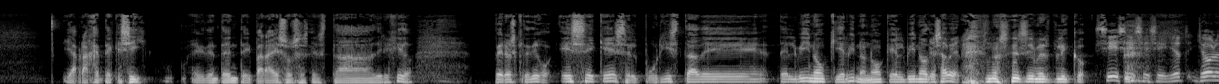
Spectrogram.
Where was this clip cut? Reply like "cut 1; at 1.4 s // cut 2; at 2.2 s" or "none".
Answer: cut 1; at 3.1 s // cut 2; at 5.2 s // cut 3; at 8.5 s // cut 4; at 9.3 s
